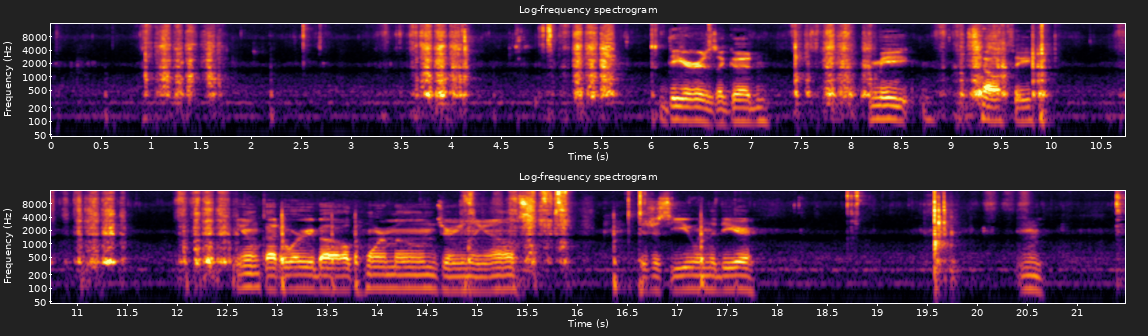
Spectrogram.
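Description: A knife scrapes and clicks against a plate.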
